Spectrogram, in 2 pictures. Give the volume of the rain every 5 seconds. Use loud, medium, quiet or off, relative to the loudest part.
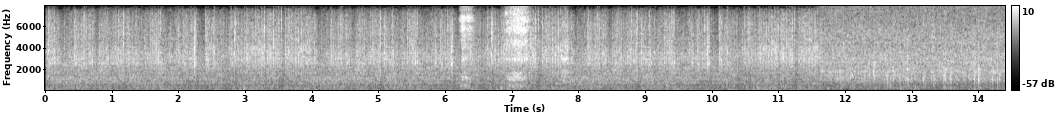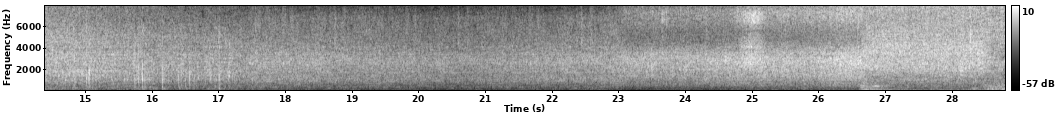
loud, loud, loud, medium, medium, loud.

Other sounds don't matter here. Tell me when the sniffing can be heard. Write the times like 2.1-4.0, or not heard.
6.2-7.9.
